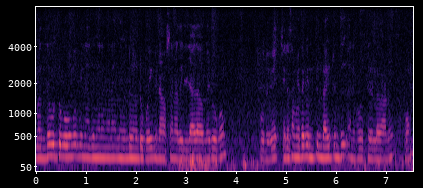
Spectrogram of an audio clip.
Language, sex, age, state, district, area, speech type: Malayalam, male, 18-30, Kerala, Kozhikode, rural, spontaneous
